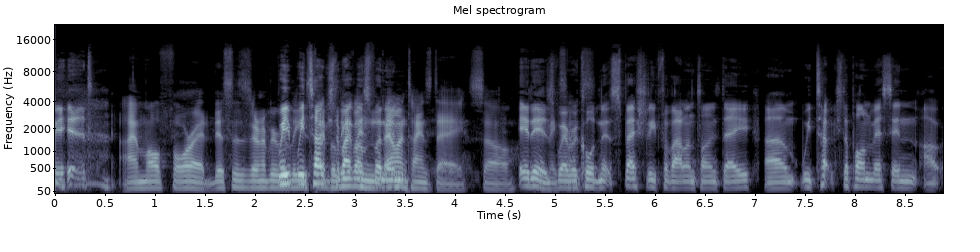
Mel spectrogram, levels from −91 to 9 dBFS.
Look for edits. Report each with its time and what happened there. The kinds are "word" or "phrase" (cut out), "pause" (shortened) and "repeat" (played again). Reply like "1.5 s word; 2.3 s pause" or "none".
7.0 s pause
